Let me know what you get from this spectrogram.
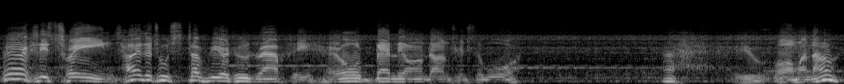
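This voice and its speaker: Swooping, jovial captain. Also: male voice, mid-range voice, lively intonation, measured pace, bright, forceful tone. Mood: insistent, chuckling. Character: jovial, insistent, tipsy German army captain. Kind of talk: 1950s radio drama acting. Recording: dull, noisy vintage radio recording.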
